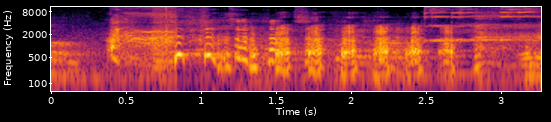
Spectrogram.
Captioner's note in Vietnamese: tiếng cười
